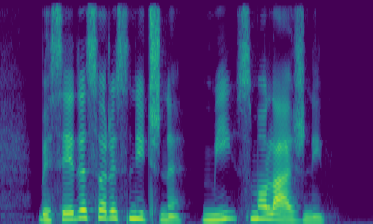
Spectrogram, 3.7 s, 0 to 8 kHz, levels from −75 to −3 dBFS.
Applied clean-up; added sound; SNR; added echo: none; none; none; none.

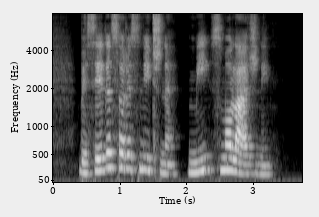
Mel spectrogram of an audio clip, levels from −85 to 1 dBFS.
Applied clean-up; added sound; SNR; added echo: none; none; none; reverberation time 0.2 s.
